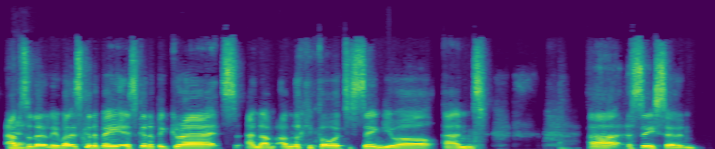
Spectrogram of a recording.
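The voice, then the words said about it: Put-on Scottish accent, slipping. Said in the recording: “Sounding more and more like Bob Mortimer by the second... the Scottish accent is significantly harder than ... ever thought it could be to keep up for a sustained period of time”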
